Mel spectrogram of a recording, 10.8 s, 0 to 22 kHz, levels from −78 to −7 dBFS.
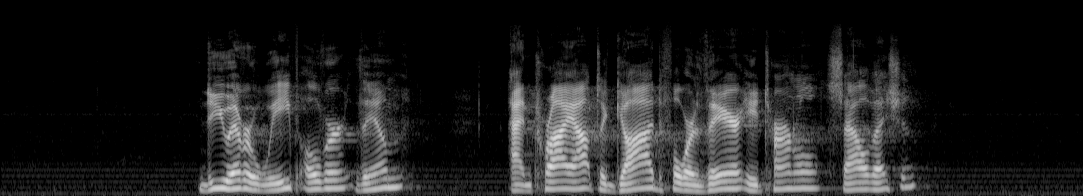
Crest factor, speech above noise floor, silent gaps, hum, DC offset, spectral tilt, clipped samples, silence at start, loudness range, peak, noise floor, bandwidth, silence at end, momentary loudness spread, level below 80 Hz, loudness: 26 dB; 39 dB; none; none; under 0.1%; -5.5 dB/octave; under 0.1%; 2 s; 5 LU; 0 dBFS; -63 dBFS; 13 kHz; 1.7 s; 11 LU; -68 dBFS; -23 LUFS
